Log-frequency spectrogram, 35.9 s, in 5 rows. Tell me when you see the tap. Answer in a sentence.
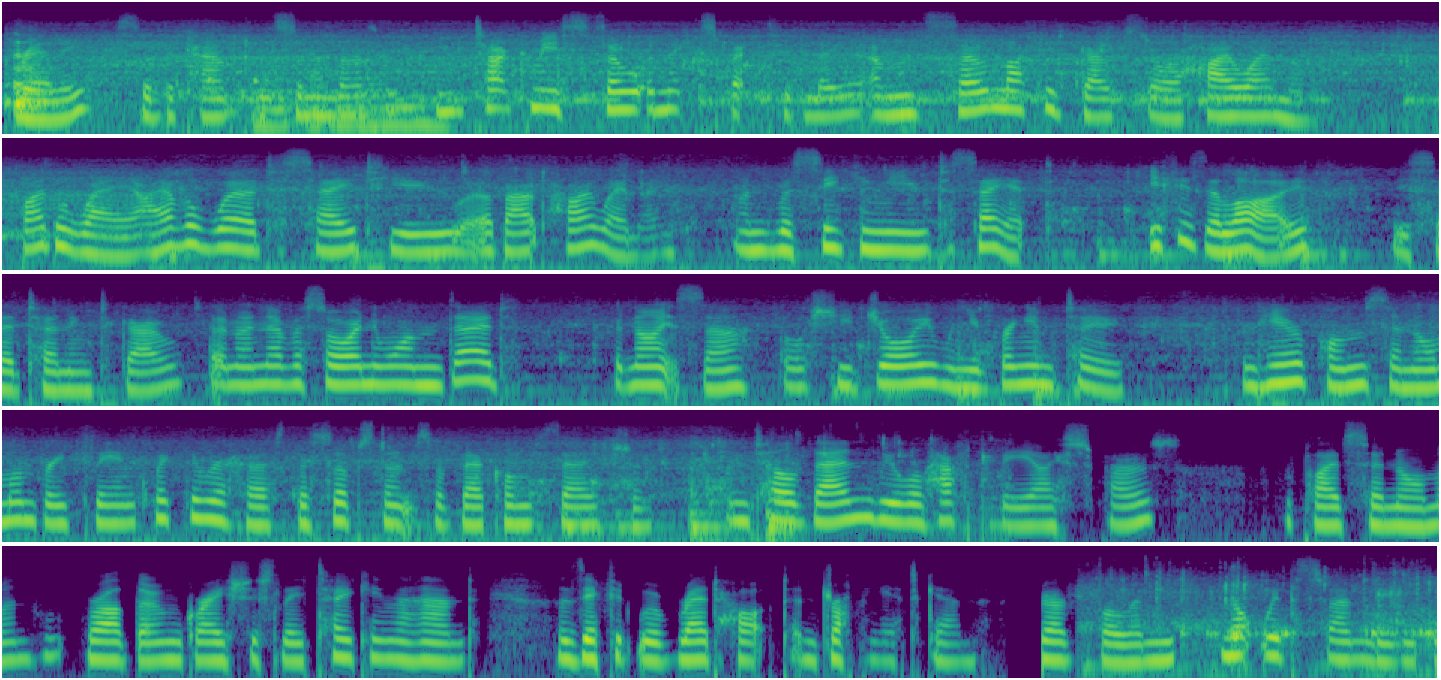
The tap can be heard from 0.0 to 26.6 s and from 34.1 to 35.8 s.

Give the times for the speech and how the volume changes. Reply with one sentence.
The speech can be heard from 0.0 to 35.8 s, at a steady volume.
